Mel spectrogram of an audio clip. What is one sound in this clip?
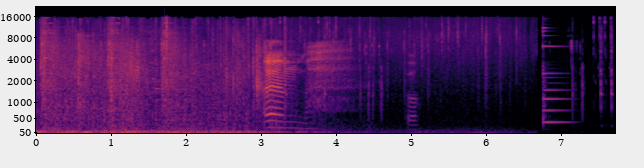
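Explosions burst loudly in quick succession.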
